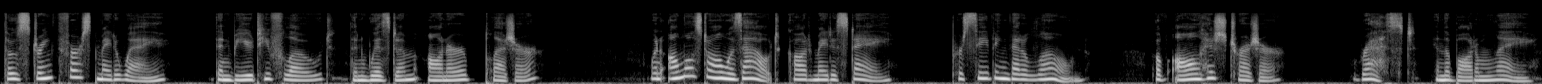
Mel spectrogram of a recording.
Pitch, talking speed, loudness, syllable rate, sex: 220 Hz, 130 wpm, -17 LUFS, 4.1 syllables/s, female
